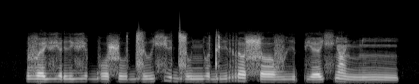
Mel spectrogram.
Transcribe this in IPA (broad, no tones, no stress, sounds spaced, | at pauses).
v ɛ vʲ ɛ ɾ i vʲ ɛ b o ɬ u d͡z ɯ ç i d͡z u ɲ o d i r ʌ ɬ ʌ v i pʲ ɛ ç ã ɲ ĩ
